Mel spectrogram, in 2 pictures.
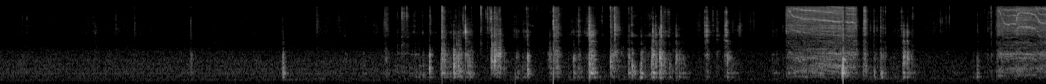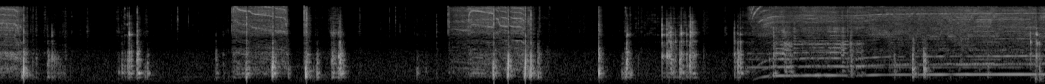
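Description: Cordless drill driving screws into pine boards in four short bursts, with clicks and clatter of tool handling between them. Near the end a random orbital sander starts and runs with a steady pitched hum.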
